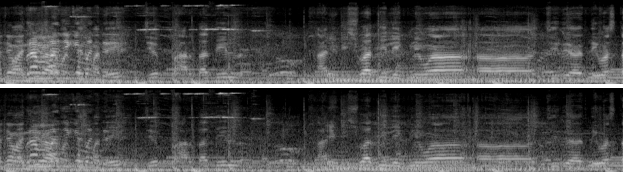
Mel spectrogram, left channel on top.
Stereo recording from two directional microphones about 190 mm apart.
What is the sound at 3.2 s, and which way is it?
Speech, 20° right (ahead or behind).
